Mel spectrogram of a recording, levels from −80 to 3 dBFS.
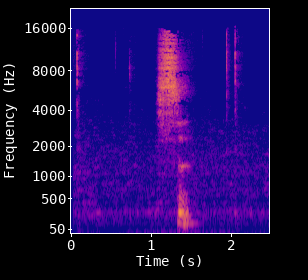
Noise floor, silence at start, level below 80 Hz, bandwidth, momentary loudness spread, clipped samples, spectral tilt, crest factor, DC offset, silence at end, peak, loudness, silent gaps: -57 dBFS; 0.05 s; -74 dBFS; 16.5 kHz; 25 LU; under 0.1%; -0.5 dB/octave; 24 dB; under 0.1%; 1 s; -4 dBFS; -17 LUFS; none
